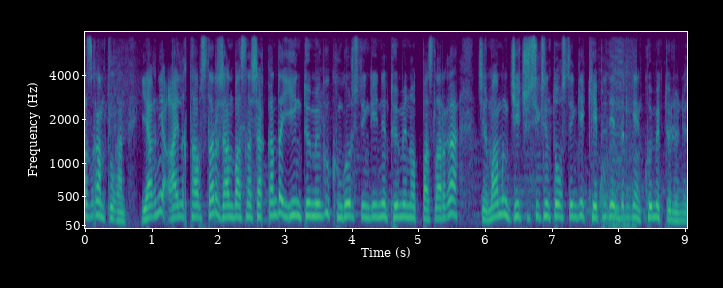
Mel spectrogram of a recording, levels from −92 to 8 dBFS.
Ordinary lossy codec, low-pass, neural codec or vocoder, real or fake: none; 7.2 kHz; vocoder, 44.1 kHz, 128 mel bands every 512 samples, BigVGAN v2; fake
